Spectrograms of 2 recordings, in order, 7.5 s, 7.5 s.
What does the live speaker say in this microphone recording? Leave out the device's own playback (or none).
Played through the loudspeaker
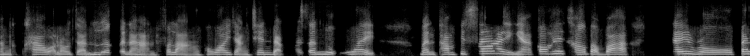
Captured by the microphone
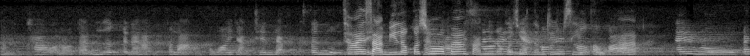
ใช่ สามีเราก็ชอบมาก สามีเราก็ชอบน้ำจิ้ม ซีฟูดมาก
